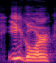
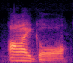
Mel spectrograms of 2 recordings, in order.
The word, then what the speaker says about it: Igor: Igor. No, it's pronounced Igor.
